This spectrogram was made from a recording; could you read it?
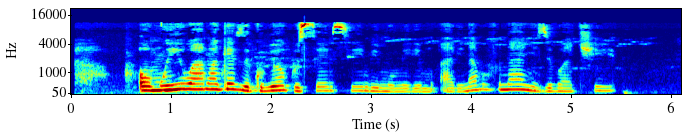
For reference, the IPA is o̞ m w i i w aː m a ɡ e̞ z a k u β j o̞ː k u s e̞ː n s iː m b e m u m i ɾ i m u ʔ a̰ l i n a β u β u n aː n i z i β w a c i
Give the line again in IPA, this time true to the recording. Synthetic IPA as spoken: o̞ m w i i w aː m a ɡ e̞ z i k u β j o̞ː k u s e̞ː n s iː m b i m u m i ɾ i m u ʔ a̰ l i n a β u v u n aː ɲ i z i β w a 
